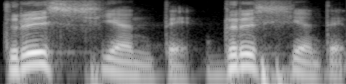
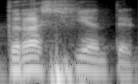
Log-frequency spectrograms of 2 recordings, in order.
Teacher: actual pronunciation is somewhere between ru and ri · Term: rikara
